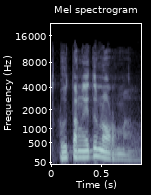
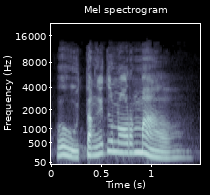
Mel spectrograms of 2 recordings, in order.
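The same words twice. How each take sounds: First: Said in the usual way. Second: Mocking the world. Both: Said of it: "Dunia itu kan ngomong".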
